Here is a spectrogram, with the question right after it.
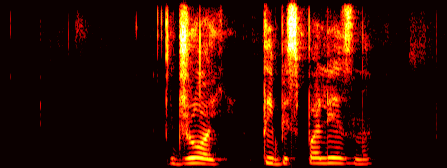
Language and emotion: Russian, neutral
